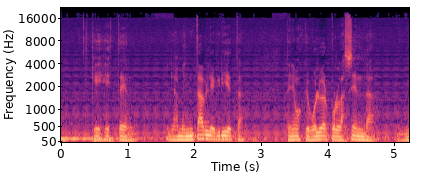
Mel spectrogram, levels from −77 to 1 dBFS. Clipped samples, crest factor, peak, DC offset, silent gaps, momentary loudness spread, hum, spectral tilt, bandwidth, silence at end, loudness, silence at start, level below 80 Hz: under 0.1%; 12 dB; 0 dBFS; under 0.1%; none; 14 LU; 60 Hz at -30 dBFS; -6.5 dB/octave; 19 kHz; 0 s; -13 LUFS; 0 s; -30 dBFS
